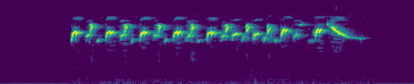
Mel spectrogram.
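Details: A wild Moroccan European serin gives a rapid, high, jingling song of squeaky notes that tumble together for about two seconds, with no other sounds.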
